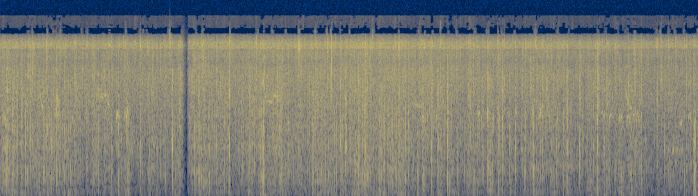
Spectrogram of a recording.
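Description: Steady rain pattering, a dense hiss studded with the clicks of countless individual drops. The sound cuts out for an instant about three seconds in.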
